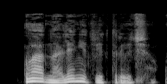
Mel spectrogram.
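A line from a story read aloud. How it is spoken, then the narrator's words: Weary. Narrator (Russian): устало произнес я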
